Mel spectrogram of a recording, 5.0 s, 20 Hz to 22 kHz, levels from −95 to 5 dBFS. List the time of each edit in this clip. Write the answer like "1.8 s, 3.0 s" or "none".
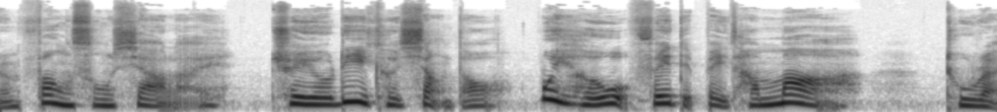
1.3 s, 2.6 s

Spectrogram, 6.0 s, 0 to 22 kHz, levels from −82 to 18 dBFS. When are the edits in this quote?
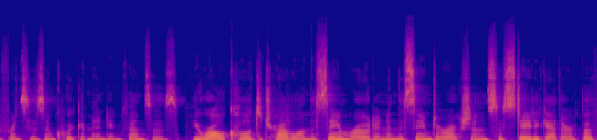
1.8 s

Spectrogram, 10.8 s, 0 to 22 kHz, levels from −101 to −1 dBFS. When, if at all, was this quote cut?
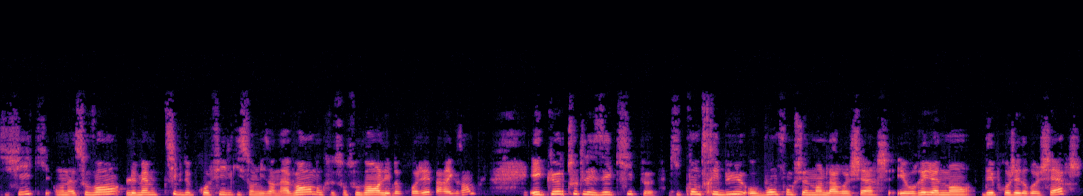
3.9 s, 6.6 s

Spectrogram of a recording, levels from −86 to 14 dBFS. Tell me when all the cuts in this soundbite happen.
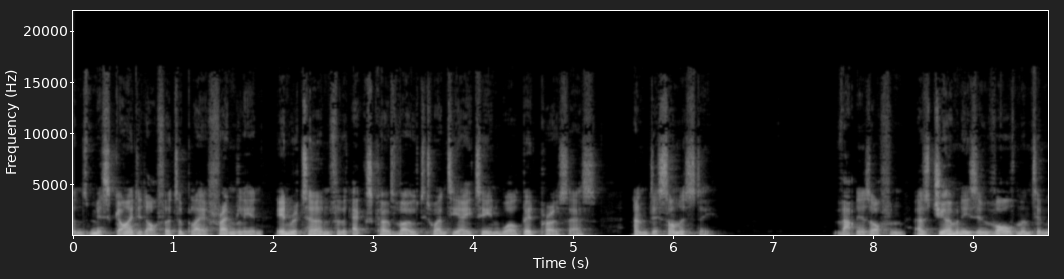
1.9 s, 2.7 s, 3.2 s, 3.5 s, 4.5 s, 7.8 s, 8.3 s

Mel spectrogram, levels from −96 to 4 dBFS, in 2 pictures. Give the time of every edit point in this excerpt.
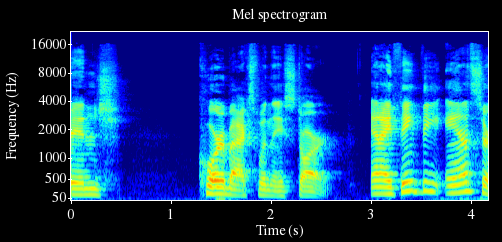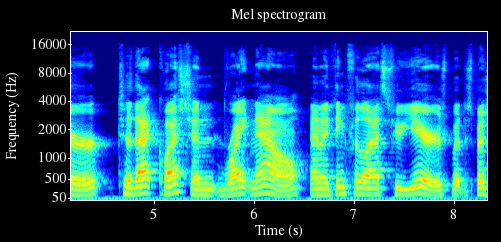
2.8 s

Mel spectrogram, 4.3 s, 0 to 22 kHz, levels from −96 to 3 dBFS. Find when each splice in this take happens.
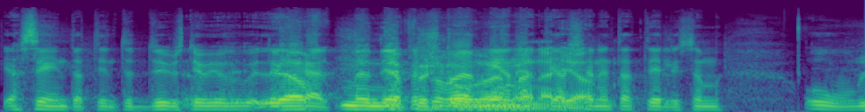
0.9 s

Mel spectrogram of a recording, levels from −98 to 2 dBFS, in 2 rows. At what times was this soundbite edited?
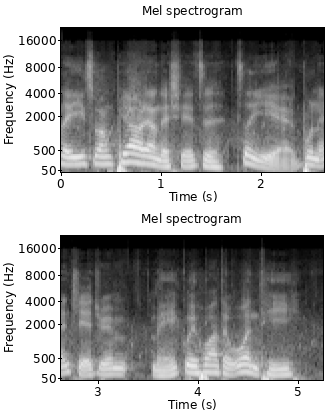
1.7 s

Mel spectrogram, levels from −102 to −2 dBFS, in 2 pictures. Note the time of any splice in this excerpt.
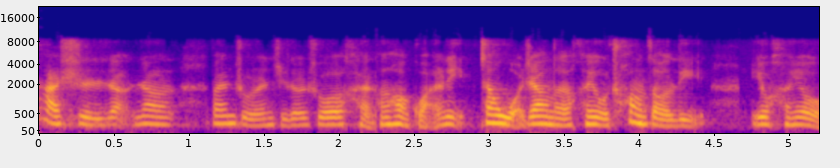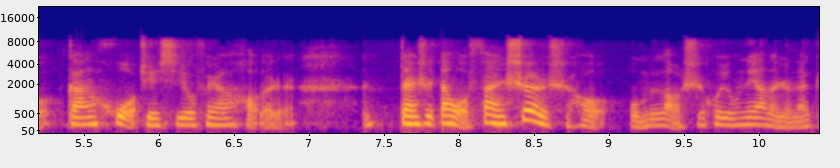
1.1 s, 5.3 s

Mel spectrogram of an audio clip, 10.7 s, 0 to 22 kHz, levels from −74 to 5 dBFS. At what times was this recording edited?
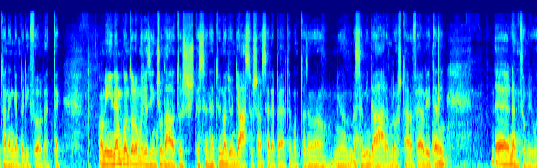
3.9 s

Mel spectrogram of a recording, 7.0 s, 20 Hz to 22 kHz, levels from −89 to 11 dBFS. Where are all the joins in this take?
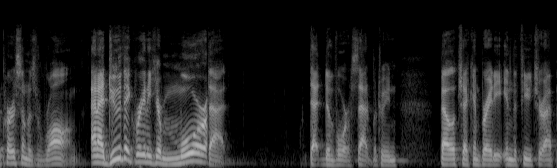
1.1 s, 2.6 s, 4.7 s

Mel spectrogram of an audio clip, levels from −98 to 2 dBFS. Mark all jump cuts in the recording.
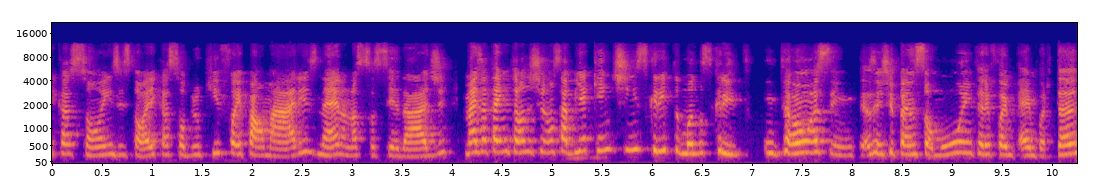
4.0 s

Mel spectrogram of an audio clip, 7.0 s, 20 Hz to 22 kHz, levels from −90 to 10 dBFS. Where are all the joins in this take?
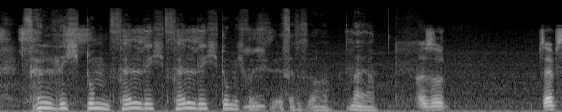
2.1 s, 3.6 s

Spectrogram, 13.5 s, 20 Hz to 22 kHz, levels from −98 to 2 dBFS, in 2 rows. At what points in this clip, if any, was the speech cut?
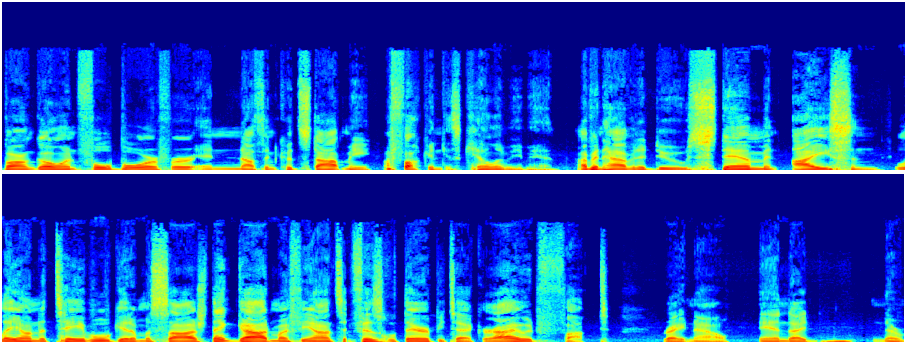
1.4 s, 2.8 s, 3.3 s, 4.3 s, 6.7 s, 9.3 s, 10.8 s, 12.3 s

